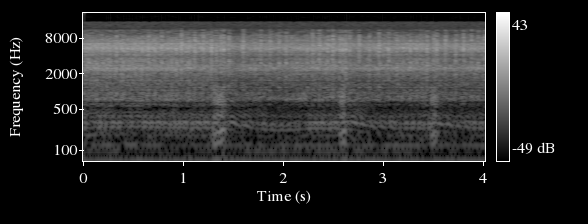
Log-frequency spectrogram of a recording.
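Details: Husqvarna 346XP chainsaw, customer complaint won't idle right: high buzzing idle with faint slow surges, chain won't stop turning; air leak suspected, later found at cylinder base gasket.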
